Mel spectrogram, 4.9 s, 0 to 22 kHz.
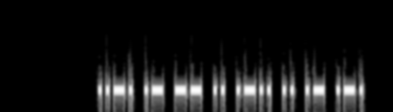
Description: Morse code, heard as a keyed tone, about 25 wpm, 690 Hz. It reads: FAMILIAR
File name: 8 Letter Words - First 3 Letters Given - 25wpm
